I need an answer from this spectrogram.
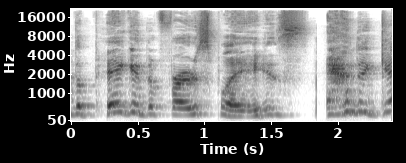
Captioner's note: laughs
